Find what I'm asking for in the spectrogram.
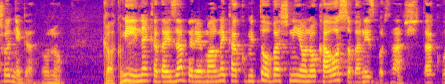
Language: Croatian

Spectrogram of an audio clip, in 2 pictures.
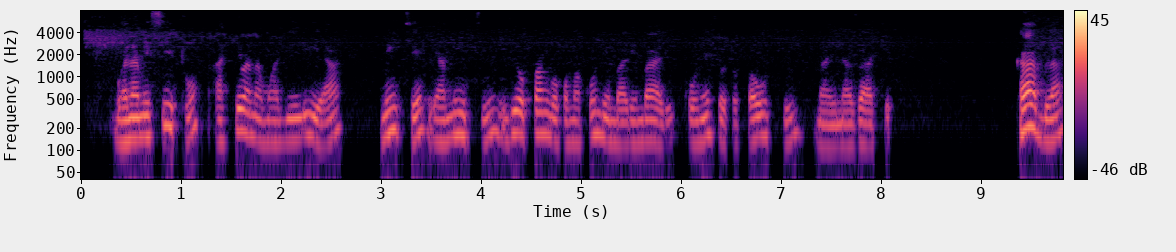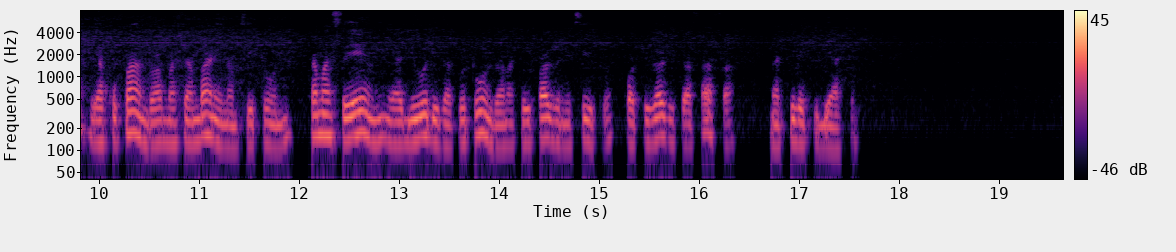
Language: Swahili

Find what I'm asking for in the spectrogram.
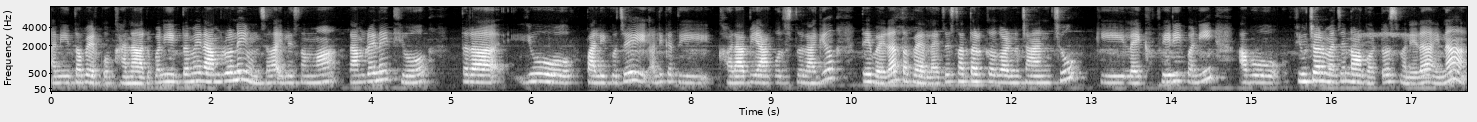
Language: Nepali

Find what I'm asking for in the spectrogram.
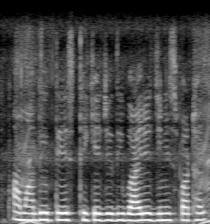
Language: Bangla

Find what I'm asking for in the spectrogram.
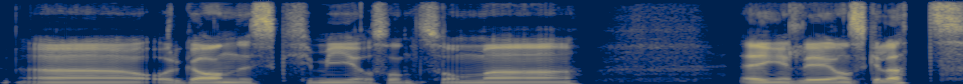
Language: Norwegian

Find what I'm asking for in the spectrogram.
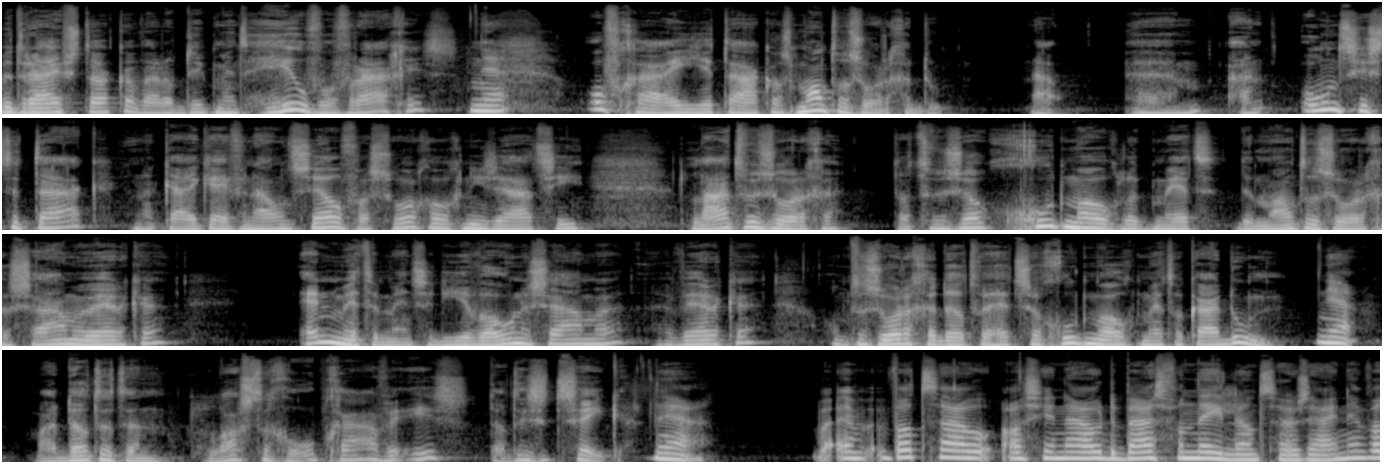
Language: Dutch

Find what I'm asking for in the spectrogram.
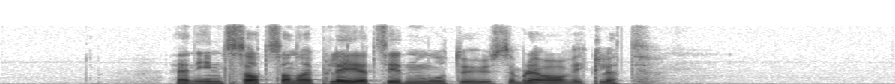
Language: Norwegian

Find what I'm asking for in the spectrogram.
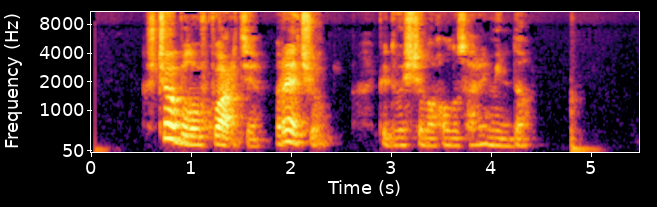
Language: Ukrainian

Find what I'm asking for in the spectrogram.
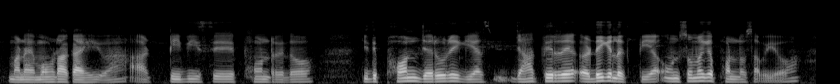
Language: Santali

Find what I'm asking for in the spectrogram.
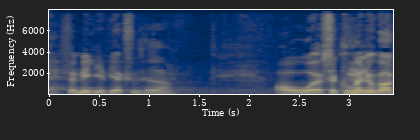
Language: Danish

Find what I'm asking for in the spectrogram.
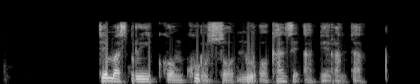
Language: Esperanto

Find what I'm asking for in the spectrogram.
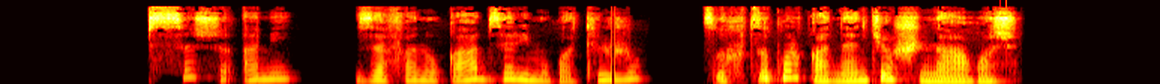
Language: Kabardian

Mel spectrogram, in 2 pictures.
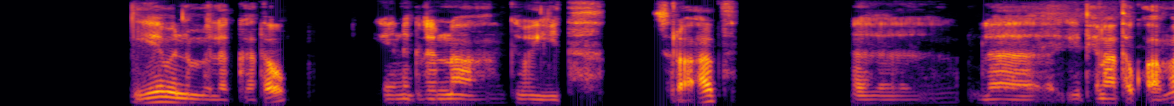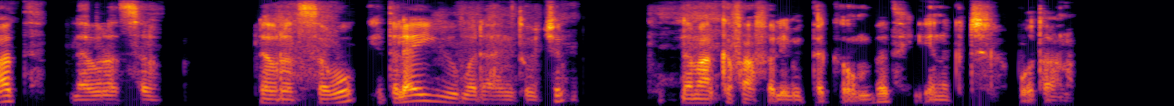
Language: Amharic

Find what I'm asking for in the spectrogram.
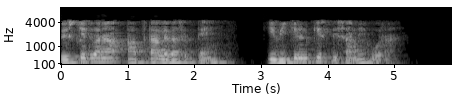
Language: Hindi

